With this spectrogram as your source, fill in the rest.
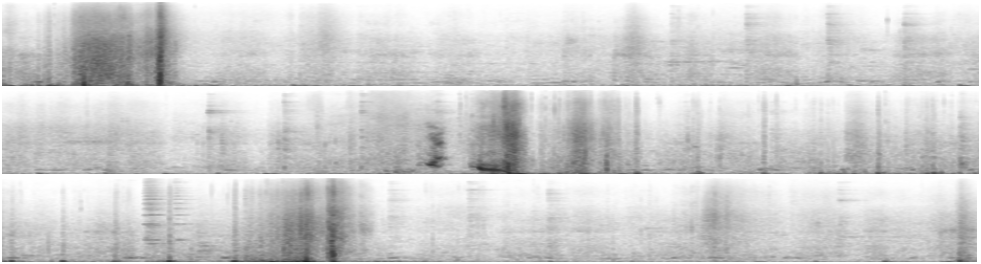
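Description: Heavy sacks thump and rustle as they are lifted and dropped.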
